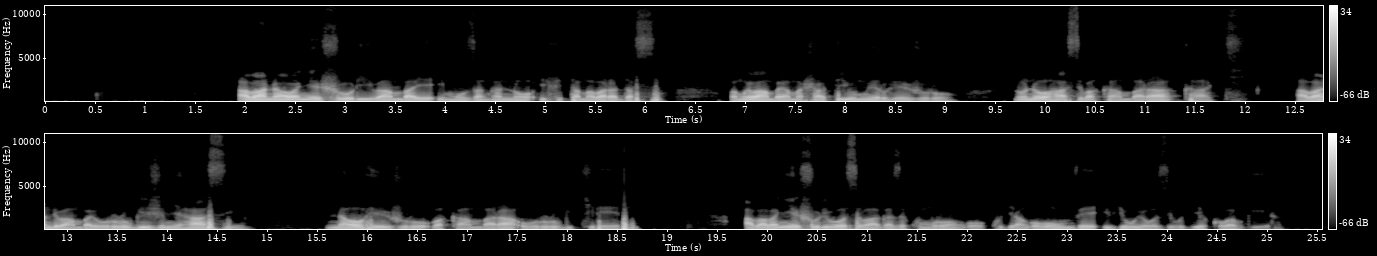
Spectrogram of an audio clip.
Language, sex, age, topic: Kinyarwanda, male, 36-49, education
